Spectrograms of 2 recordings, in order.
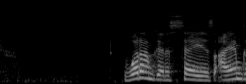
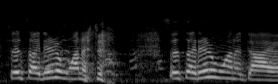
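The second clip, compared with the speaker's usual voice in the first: quoting "Since I didn't wanna die" through real laughter, higher and louder; laughing; 6 semitones higher, 9 dB louder than usual. Real, not acted. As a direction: repeats the husband's line while cracking up. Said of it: "I can hardly say".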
